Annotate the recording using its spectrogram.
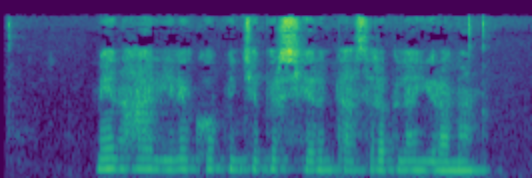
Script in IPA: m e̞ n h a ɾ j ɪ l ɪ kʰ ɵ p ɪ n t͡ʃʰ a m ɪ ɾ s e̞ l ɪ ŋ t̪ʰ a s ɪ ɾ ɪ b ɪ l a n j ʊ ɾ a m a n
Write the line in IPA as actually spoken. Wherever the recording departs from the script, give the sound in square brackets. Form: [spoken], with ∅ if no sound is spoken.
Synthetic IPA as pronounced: m e̞ n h a ɾ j ɪ l ɪ kʰ ɵ p ɪ n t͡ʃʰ a [b] ɪ ɾ [ʃ] e̞ [ɾ] ɪ [m] t̪ʰ a s ɪ ɾ ɪ b ɪ l a n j ʊ ɾ a m a n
